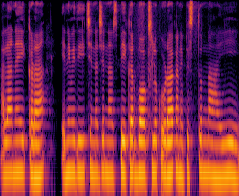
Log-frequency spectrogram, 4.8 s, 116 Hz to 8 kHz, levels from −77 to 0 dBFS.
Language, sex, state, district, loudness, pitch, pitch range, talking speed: Telugu, female, Andhra Pradesh, Guntur, -18 LUFS, 190 Hz, 185-190 Hz, 110 wpm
